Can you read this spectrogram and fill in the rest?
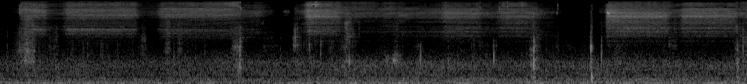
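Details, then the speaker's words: Bolens HT20 garden tractor, rear left tyre found flat: hiss of escaping air comes and goes in bursts as the tyre valve is moved; air leaking at the valve. "you can hear the noise of air leaking now we're not sure if this is cheap or tubeless but i think we we're going to be following that lead on the valve first"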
